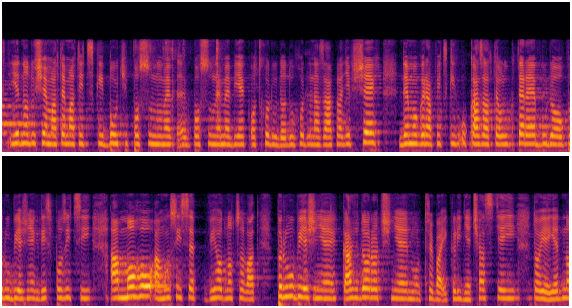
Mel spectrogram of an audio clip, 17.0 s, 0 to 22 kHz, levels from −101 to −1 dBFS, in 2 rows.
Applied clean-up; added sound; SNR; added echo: neural mask model RNNoise.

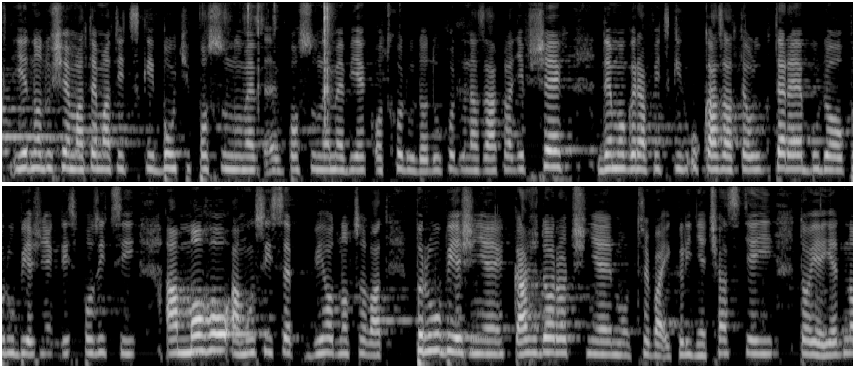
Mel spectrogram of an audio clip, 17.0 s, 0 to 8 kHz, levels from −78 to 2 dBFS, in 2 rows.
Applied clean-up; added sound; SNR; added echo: classical method spectral subtraction.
